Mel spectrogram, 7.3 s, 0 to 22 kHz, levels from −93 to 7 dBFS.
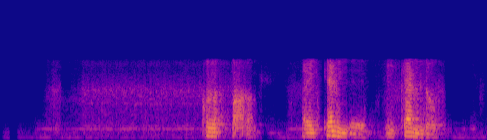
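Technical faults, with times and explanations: Throughout, Speex codec: the speech sounds hoarse, noisy and partly robotic, which fits a very low Speex setting near 4 kbps, where too few bits remain to code the excitation. Nothing is heard above 3.9 kHz, so the sound is dull and narrowband.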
